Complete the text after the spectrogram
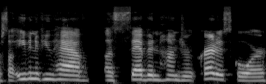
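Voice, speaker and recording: A woman's bright, sharp tone at a fairly high pitch, with ordinary pitch variation and a moderate pace. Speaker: credit repair educator. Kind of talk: live stream talk to viewers. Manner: casual, halting with repetitions.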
